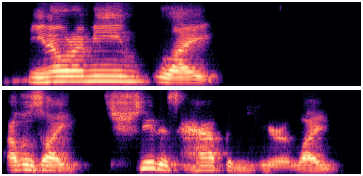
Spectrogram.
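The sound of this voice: Speaking at a fairly slow pace, a man uses a fairly high pitch and lively intonation.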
